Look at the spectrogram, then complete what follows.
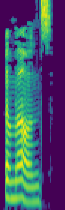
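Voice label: "bemoans", British English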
